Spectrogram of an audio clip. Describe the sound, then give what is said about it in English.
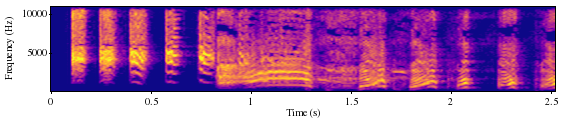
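A person imitates a dolphin: four quick high-pitched chirps, then a long warbling squeal, followed by a run of rapid squeaky chatters, loud and with no talking over it. “Are you trying to get me to do my dolphin noise?”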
